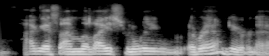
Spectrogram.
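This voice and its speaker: A woman with a dark, mellow tone and fairly low pitch speaks at a moderate pace with vocal fry. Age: 80s+. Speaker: retired farm woman. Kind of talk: casual chat. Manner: halting.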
